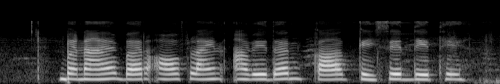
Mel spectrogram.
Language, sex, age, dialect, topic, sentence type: Chhattisgarhi, female, 41-45, Western/Budati/Khatahi, banking, question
